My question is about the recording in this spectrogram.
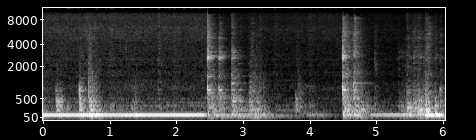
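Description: A wooden spoon stirring and scraping in a metal cooking pot, with sharp knocks against the pot about two and a half and four and a half seconds in. A glass lid is set back on the pot near the end. A steady low hum runs under the first half.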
